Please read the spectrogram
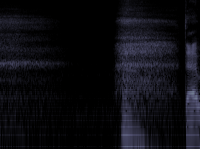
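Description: A man's audible sigh: a breathy exhale into a close microphone, starting just past a second in and lasting about two-thirds of a second. A fainter breath fades out at the start.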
